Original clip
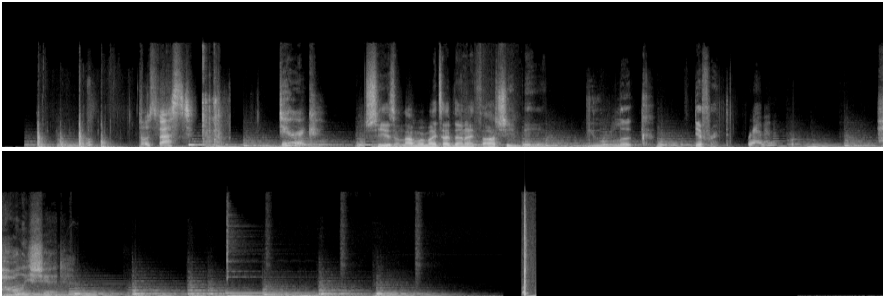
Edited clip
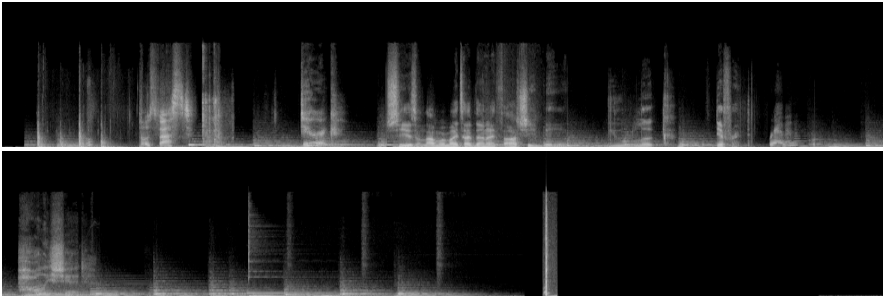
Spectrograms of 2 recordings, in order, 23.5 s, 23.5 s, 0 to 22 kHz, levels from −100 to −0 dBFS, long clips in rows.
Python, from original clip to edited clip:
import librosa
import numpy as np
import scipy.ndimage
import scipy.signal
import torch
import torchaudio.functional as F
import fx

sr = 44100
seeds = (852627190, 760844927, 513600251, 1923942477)

y = fx.edit(x, sr, fx.stretch_span(start_s=2.95, length_s=0.57, factor=1.5), tone=tone)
